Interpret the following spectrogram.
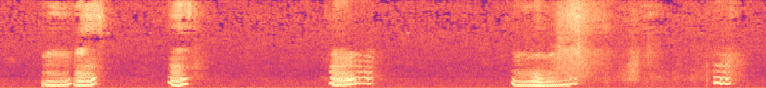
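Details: Cat in heat uttering a series of short, moaning meows in irregular bursts, some doubled, spaced one to two seconds apart over a soft steady background hiss.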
